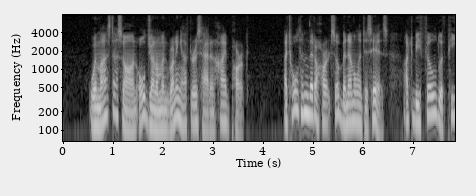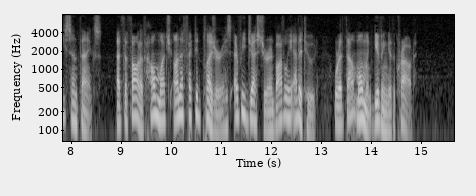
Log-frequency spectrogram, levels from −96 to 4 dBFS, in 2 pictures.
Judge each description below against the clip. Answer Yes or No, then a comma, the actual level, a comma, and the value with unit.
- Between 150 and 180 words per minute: No, fast, 205 wpm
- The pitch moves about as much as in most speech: No, wide, 6.8 semitones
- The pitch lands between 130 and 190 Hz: Yes, low, 135 Hz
